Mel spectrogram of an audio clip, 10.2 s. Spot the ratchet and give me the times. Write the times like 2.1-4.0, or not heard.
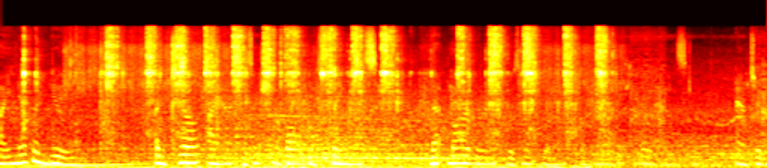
0.1-8.2.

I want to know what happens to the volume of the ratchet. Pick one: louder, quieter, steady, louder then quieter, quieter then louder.
steady.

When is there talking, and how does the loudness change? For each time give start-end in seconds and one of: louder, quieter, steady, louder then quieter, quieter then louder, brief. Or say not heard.
0.0-1.1 brief
2.0-10.1 quieter.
